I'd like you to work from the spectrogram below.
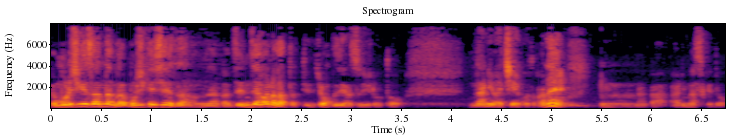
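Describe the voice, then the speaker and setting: A man talking at a very fast pace, with big swings in loudness. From Tokyo, Koto ward (Kameido). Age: 40s. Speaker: comedian. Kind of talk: casual chat. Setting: restaurant. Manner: animated.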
